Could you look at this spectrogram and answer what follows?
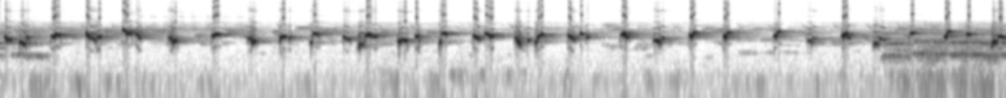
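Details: Sooty-headed bulbul singing fervently to excite rival bulbuls, a continuous tumble of quick whistled chirps rising and falling, with a low humming sound joining near the end.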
